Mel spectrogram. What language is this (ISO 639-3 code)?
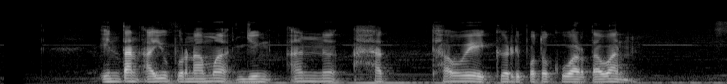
sun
